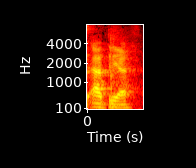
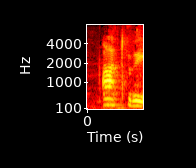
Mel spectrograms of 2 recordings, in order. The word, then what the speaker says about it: Atria: It's Atria, but Atria.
